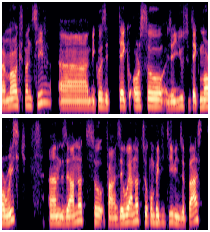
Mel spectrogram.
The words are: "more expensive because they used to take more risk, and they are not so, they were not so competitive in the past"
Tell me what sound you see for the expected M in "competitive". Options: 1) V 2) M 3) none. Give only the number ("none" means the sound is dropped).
3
